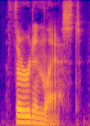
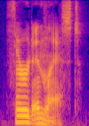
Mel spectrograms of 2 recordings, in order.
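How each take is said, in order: The two takes are said the same way.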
